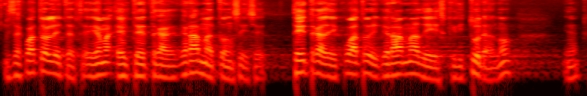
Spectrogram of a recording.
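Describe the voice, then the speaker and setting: Pastor teaching in a reverberant hall. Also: male voice, medium pitch, normal speed, mellow. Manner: asks the congregation many checking questions. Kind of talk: teaching sermon.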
